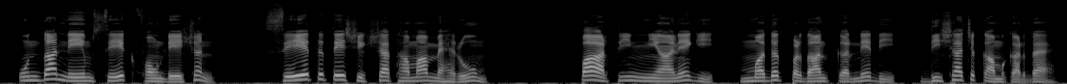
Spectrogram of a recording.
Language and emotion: Dogri, neutral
